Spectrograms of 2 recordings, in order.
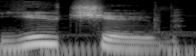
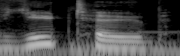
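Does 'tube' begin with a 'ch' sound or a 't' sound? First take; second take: ch sound; t sound. First: The word tube begins with a ch sound. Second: The word tube begins with a t sound. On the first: "I pronounce the word tube like it starts with a C H" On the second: "Instead of"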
